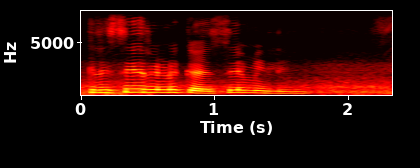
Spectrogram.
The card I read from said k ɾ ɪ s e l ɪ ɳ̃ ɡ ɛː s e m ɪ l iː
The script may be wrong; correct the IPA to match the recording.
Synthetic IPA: k ɾ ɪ s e ɾ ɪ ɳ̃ k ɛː s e m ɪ l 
